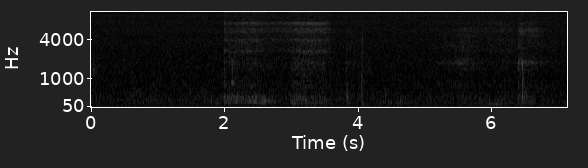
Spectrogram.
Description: English Mastiff Puppy Snoring as Chihuahua tries to sleep next to him.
